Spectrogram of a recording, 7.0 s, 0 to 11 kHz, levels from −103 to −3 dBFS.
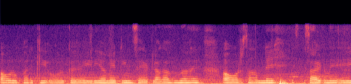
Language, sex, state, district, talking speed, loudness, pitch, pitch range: Hindi, female, Maharashtra, Chandrapur, 145 wpm, -19 LUFS, 235 Hz, 225-240 Hz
